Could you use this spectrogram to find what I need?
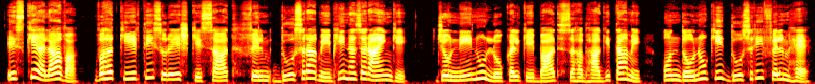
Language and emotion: Hindi, neutral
